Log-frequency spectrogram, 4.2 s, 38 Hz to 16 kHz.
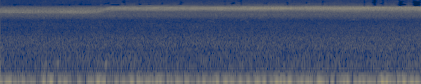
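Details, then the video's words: Cicada chorus on a summer afternoon, 2 PM, 28 July 2021, in a Nisshin city neighborhood about 20 km from downtown Nagoya, Japan: a loud, piercing continuous buzz steps up slightly in pitch after the first second, over soft ambient rumble. "Summer Cicadas Sounds"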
